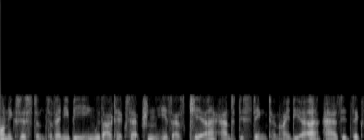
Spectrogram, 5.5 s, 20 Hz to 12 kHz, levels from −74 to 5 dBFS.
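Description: A speech recording carried over a narrowband Speex call line. From 3.67 to 3.78 s the sound smears into a fading buzzy tone or coloured noise: VoIP packet loss concealed by the speech codec, about 100 ms of missing audio, which fits five lost frames.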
